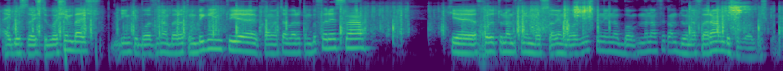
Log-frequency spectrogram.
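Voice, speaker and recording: Amid noticeable background noise, a man with a fairly high pitch talks very fast with ordinary pitch variation. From Iran, Kerman. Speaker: gaming YouTuber. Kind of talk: channel introduction; gameplay commentary. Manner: stumbling over words; casual, informal.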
